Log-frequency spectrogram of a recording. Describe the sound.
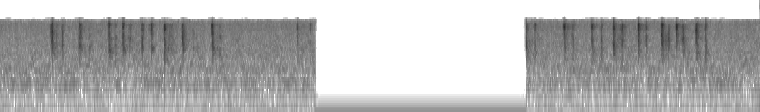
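Clicky typing on a computer keyboard as a consumer ID and date of birth are entered into a form. Many quick keystrokes come in two bursts, separated by a stretch of complete silence.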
